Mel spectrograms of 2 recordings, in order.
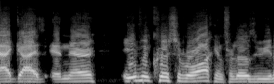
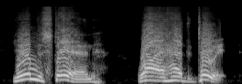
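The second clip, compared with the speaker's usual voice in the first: put-on Brooklyn accent, actor impression voice; 4 semitones higher than usual. Joking about Walken's role out in space, speak in Christopher Walken's Brooklyn accent. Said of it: "Walken's Brooklyn accent".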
